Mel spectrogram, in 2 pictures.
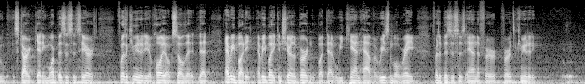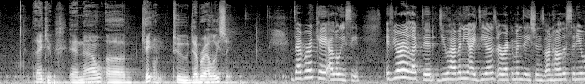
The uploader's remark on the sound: This is the full recorded session of the Holyoke City Council At-Large Candidates Forum. This is a collaboration of The Chamber of Commerce, The Holyoke Taxpayers Association, The Holyoke Youth Task Force, The Gandara Youth Development Center, Holyoke Media, and radioplasma. At the Holyoke Council on Aging at 291Pine St.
